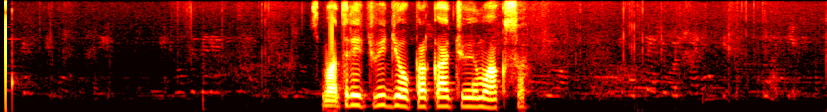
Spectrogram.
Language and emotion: Russian, neutral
